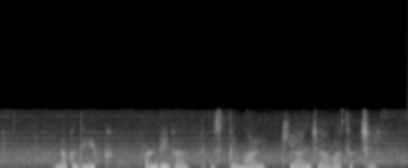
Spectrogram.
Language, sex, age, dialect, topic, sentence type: Magahi, female, 18-24, Northeastern/Surjapuri, banking, statement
